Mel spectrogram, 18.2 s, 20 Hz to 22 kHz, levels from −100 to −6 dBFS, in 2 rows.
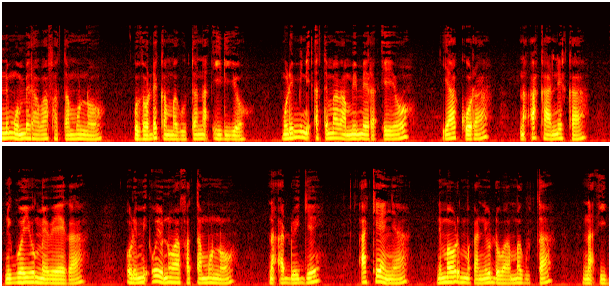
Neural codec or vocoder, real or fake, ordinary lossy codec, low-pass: vocoder, 44.1 kHz, 128 mel bands every 512 samples, BigVGAN v2; fake; MP3, 48 kbps; 19.8 kHz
